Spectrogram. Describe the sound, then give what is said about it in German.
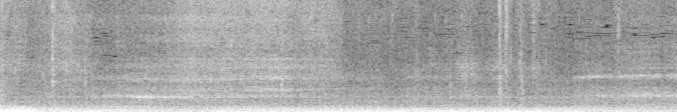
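Steady low engine rumble from inside a moving car, a dense droning hum with road noise filling the cabin at a constant, fairly loud level, no voices. “Äh, ich glaube, ich muss weiterfahren.”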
